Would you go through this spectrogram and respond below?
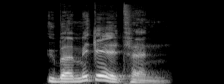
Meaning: inflection of übermitteln: 1. first/third-person plural preterite 2. first/third-person plural subjunctive II
- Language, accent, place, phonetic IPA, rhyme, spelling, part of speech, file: German, Germany, Berlin, [yːbɐˈmɪtl̩tn̩], -ɪtl̩tn̩, übermittelten, adjective / verb, De-übermittelten.ogg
